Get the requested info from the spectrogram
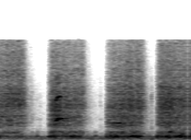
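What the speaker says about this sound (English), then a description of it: "spray the bottom with a little bit of oil" Three short hissing bursts of a cooking oil spray bottle into an air fryer, close and even, separated by brief pauses.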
